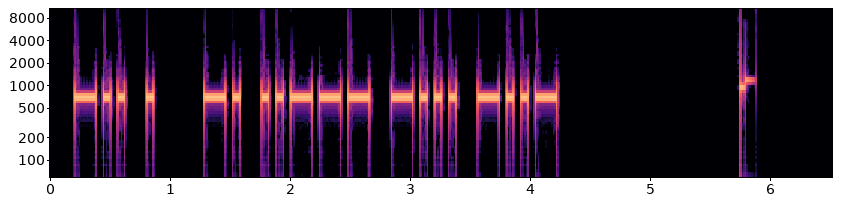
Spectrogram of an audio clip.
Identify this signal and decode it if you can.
Morse code, heard as a keyed tone, about 20 wpm, 700 Hz. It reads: DE N2BX
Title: USA Callsign DE Callsign - 4 Characters - 20wpm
